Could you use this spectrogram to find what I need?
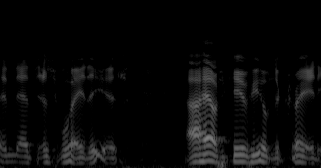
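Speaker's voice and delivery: crying, tearful, choked up, high and rushed. Telling how Janice started crying, the speaker is moved too: crying while speaking. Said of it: "Now you see, I'm crying".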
